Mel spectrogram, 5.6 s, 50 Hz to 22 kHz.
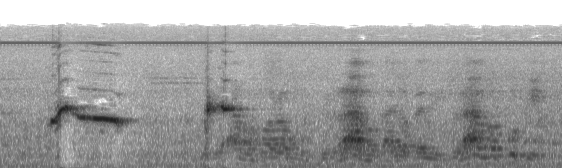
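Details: Pet African grey parrot, 14 months old, indoors, opens with a sharp rising-then-level whistle and a brief second whistle, followed by two voiced, word-like utterances in a talking voice.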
